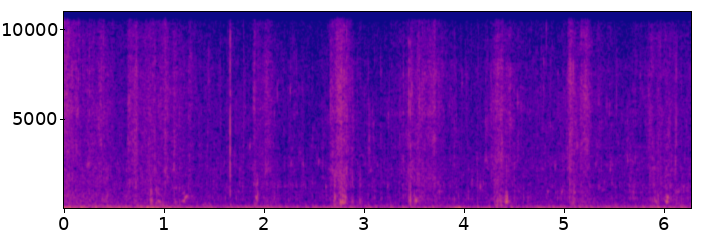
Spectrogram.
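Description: Faint footsteps rustling through dry leaf litter on a forest floor, a few irregular steps and small ticks over an otherwise very quiet background.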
